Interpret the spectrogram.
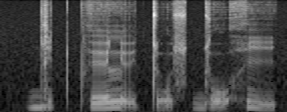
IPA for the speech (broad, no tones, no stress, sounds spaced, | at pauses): ɡ i t pʰ e l ḛ t o̰ s d o̰ h i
